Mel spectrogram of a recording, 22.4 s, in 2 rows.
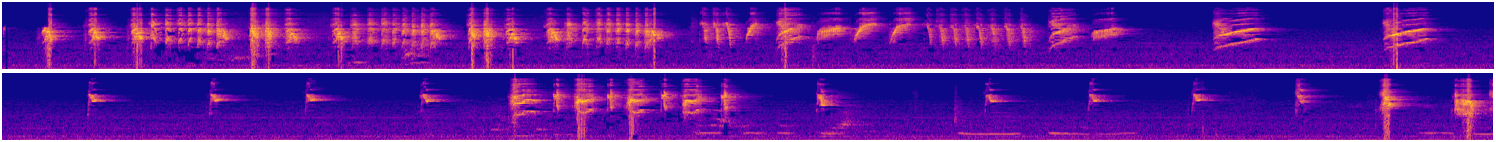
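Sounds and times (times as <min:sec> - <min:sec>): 
long-tailed shrike harsh chattering and whistles: 0:00.3 - 0:08.5, 0:09.1 - 0:09.7, 0:10.4 - 0:10.9, 0:11.8 - 0:12.1, 0:12.7 - 0:17.6, 0:18.5 - 0:22.3.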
